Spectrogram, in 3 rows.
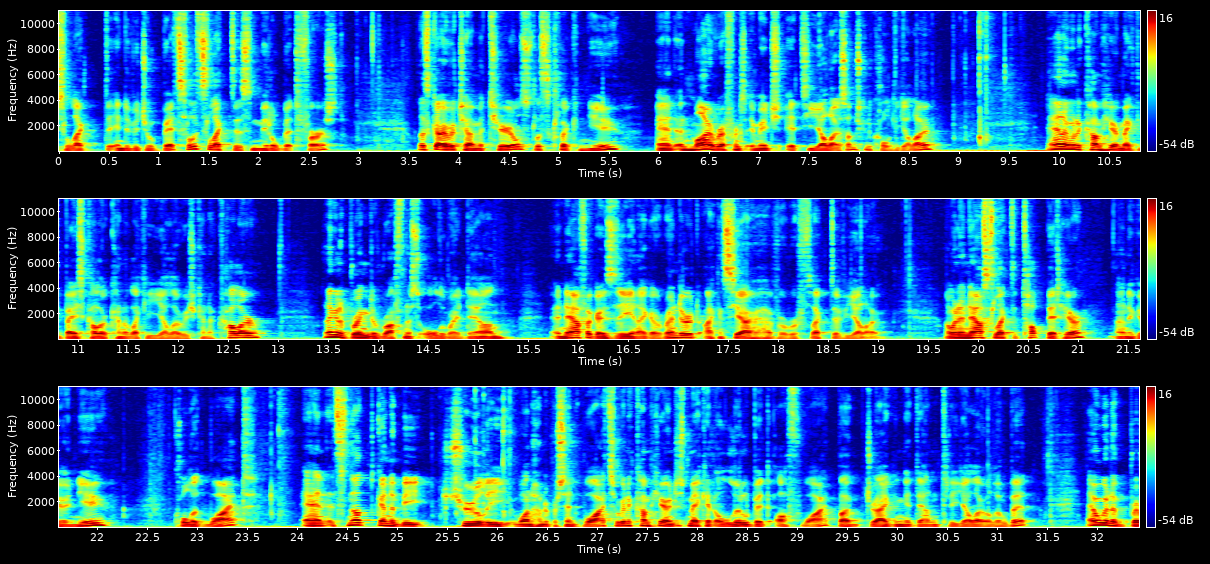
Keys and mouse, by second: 0.9 z, 2.9 g, 4.0 click, 4.2-5.2 middle drag, 5.2-10.7 drag, 8.7 l, 10.7-14.2 middle drag, 14.2-20.1 drag, 15.9 z, 20.1-21.5 middle drag, 21.5-27.4 drag, 23.8 BackSpace, 27.4-32.4 middle drag.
